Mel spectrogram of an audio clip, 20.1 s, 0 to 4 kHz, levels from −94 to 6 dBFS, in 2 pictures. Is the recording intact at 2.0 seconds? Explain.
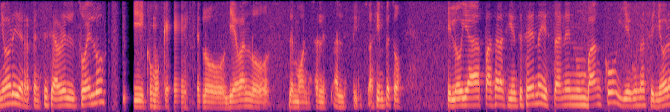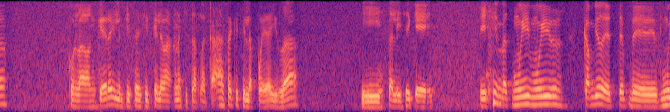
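No. At 2.0 seconds the sound sits inside a burst of repeated packet loss (robotic sound) running from 1.58 to 3.06 s. It turns choppy, breaking up in more than a dozen short holes, the longest about 138 ms. Packets arrived late or not at all, again and again, and each hole was patched by stretching the last bit of sound forward. Almost half of that stretch is synthetic fill rather than real audio.

Gain pumping also affects this moment, with a swing of about 10 dB, so the sound feels squashed. The likely cause is gain set far too high at the microphone, with a fast limiter or compressor clamping it down every time the level jumps, then releasing it again in the quiet gaps.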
